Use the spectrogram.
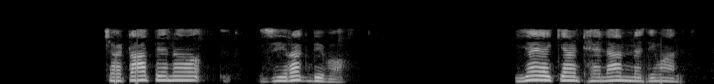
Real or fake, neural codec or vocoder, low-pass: real; none; 5.4 kHz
